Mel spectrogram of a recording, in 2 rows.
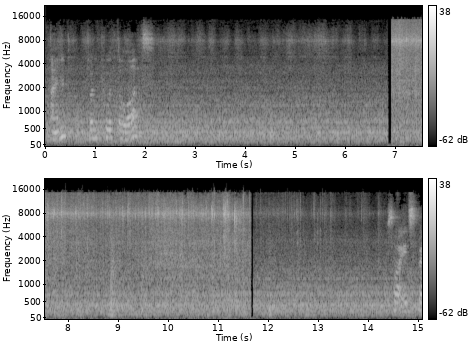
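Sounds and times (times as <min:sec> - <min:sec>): batter sizzling in pan: 0:06.9 - 0:14.4.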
